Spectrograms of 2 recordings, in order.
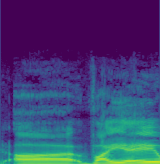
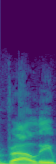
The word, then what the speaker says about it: Valle: Valle or Valley, which is the proper pronunciation? – I mean, Valle is the right way, but the U.S. Valley is fine.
